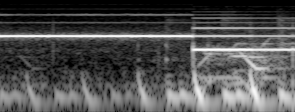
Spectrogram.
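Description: Electronic dance music (techno) from a club DJ session: a high synth note is held over a steady, evenly repeating kick-drum beat. About one and a half seconds in, a new, lower synth note comes in with a bright layer above it.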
